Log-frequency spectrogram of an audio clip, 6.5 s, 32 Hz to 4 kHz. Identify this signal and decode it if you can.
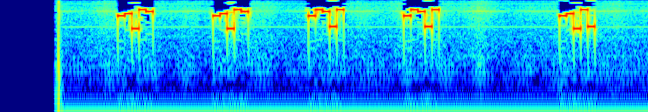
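Five-tone selective call (ZVEI), heard as quick runs of five tones, tones of about 70 ms. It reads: 89220 89220 88033 88033 89223
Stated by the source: ZVEI five-tone selective call received on SDR.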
